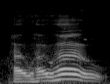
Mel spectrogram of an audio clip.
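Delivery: booming king's ho ho ho; jolly royal laugh. Acted. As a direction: laugh like a merry old king. King character laughs.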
